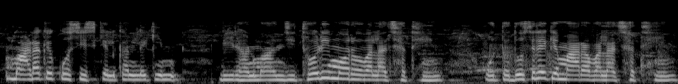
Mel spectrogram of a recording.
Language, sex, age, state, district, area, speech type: Maithili, female, 30-45, Bihar, Muzaffarpur, urban, spontaneous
